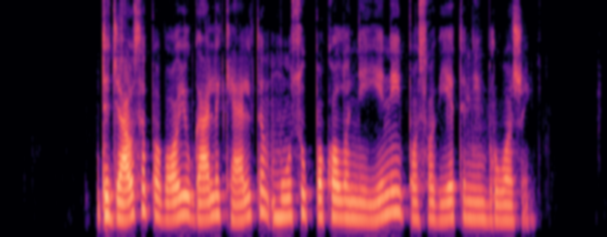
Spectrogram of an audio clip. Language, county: Lithuanian, Alytus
